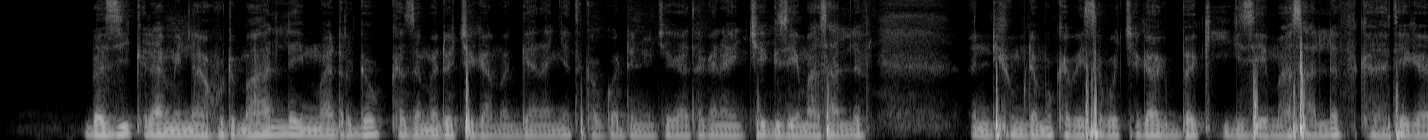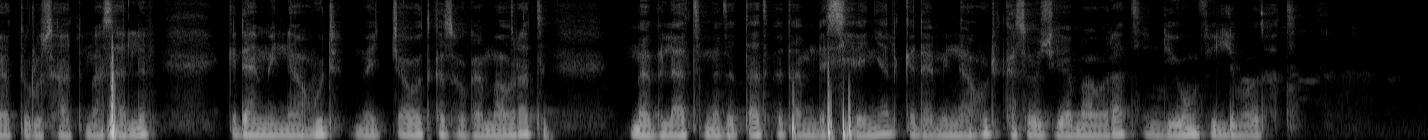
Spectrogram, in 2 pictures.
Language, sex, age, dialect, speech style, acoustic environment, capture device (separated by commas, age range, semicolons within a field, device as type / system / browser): Amharic, male, 25-34, Ethiopia - Addis Ababa, happy, silence, desktop / Linux / Chrome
